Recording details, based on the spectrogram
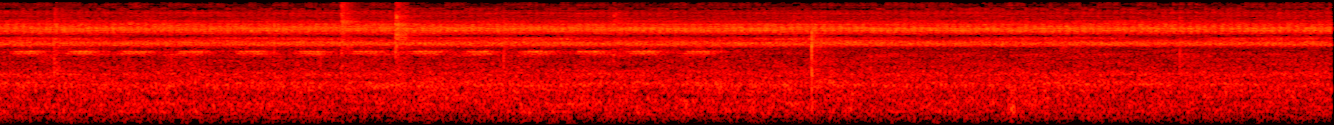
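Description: Steady high insect chorus with a pulsed trill and occasional crackles from a fire.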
